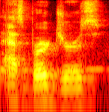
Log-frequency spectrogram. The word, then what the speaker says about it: Asperger: thought for some autistic asperger or as they say in england ask bird jers not making fun of that's just how they say it i think uh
